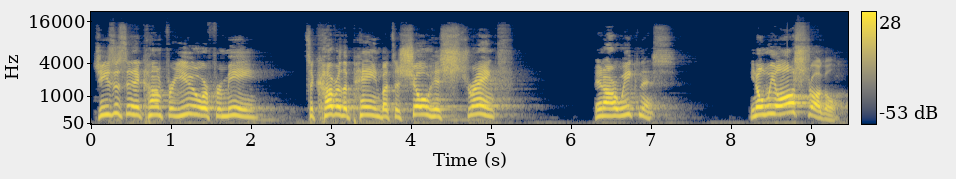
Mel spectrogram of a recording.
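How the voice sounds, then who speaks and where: His voice very high and his pace a little slow, a Hawaiian pastor in his thirties gives a fervent sermon, rising to loud emphatic peaks and dropping into hushed quiet.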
